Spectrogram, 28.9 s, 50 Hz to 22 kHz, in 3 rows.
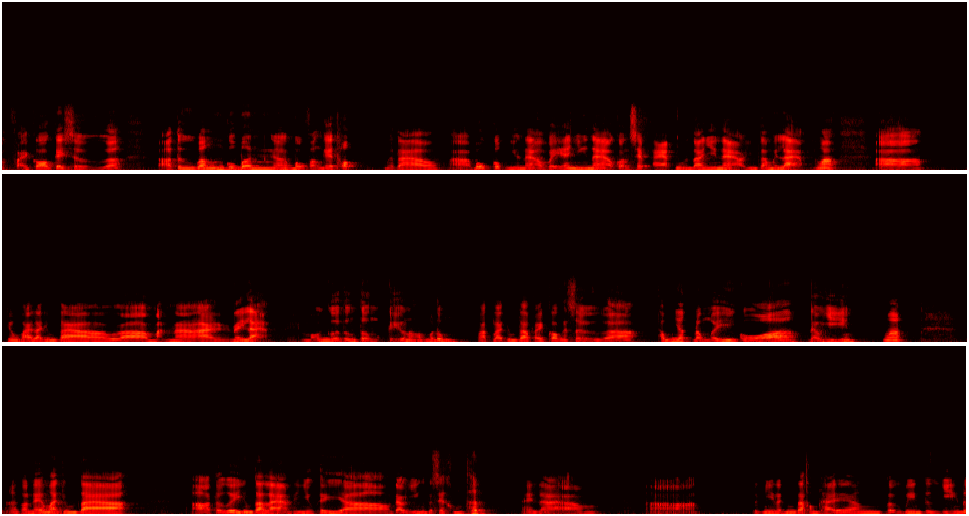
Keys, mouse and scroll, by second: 0.4-5.5 drag, 5.5 click, 8.6 click, 10.2 click, 14.1 click, 15.2-17.5 drag.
